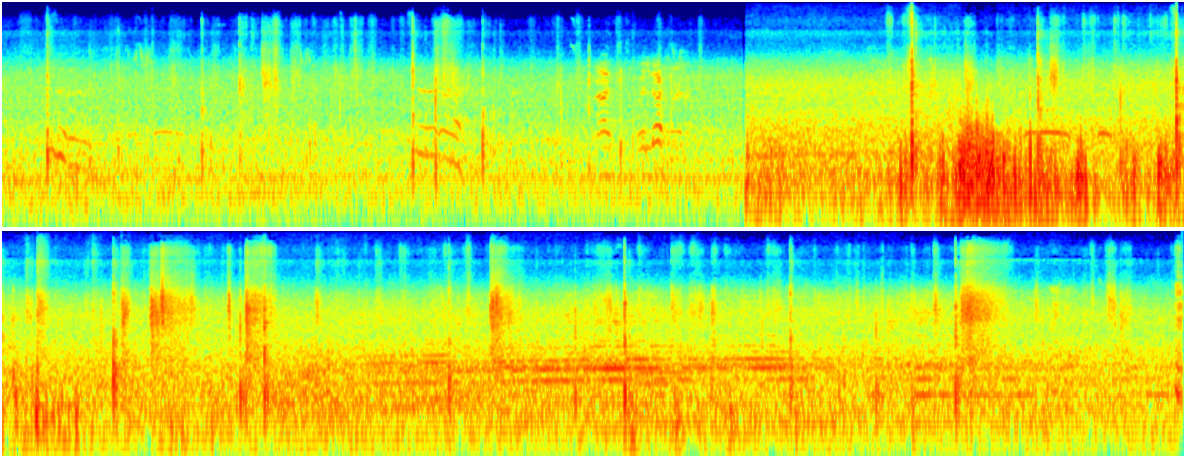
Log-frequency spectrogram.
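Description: Tennis balls struck by racquets during a rally on a clay court, sharp pops every second or two, with voices in the background.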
